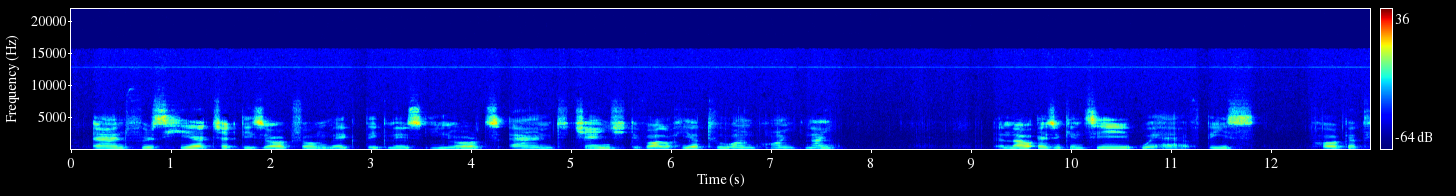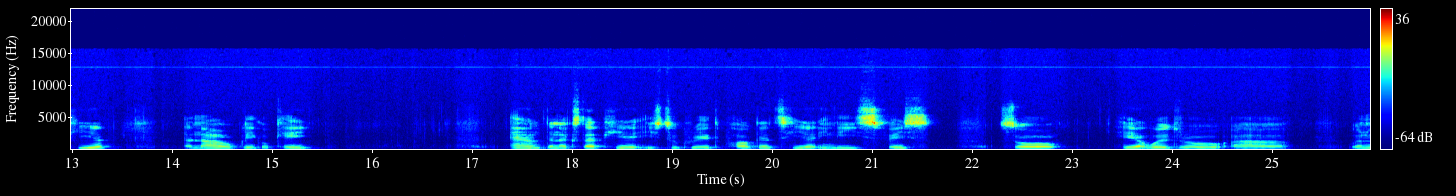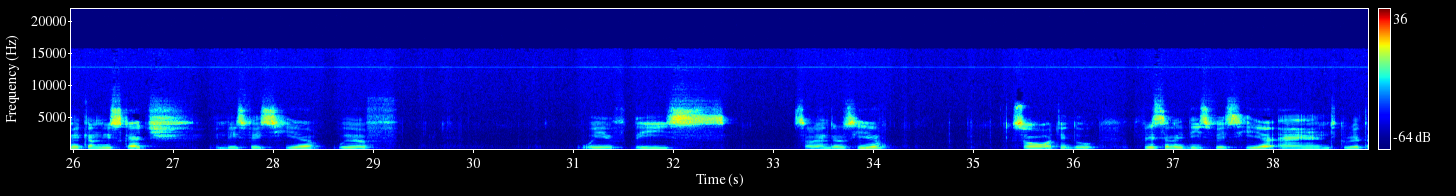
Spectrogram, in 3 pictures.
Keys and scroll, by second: 6.4-7.7 typing, 16.6 Home, 21.4 ctrl+Tab, 35.1 ctrl+Tab.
